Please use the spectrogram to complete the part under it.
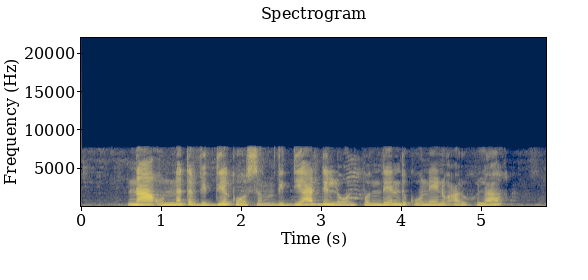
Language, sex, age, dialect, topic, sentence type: Telugu, female, 31-35, Utterandhra, banking, statement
